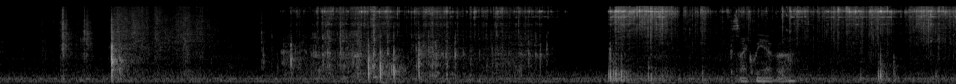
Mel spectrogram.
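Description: Metal costume-jewelry chains and tag charms jingling and clinking against each other as a tangled piece is pulled out of the lot. It gets louder from about six seconds in.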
